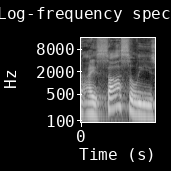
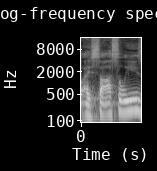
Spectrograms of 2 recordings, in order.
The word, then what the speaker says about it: isosceles: The way I remember to spell isosceles is I always say it wrong in class. So in class you might hear me say isosceles. That reminds us that there's a C after the second S there.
